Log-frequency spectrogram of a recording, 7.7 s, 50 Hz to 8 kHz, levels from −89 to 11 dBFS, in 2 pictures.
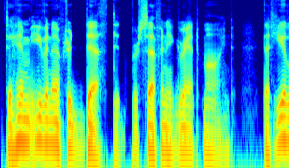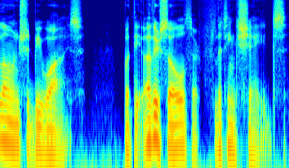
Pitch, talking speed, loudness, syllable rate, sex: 90 Hz, 170 wpm, -20 LUFS, 3.3 syllables/s, male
